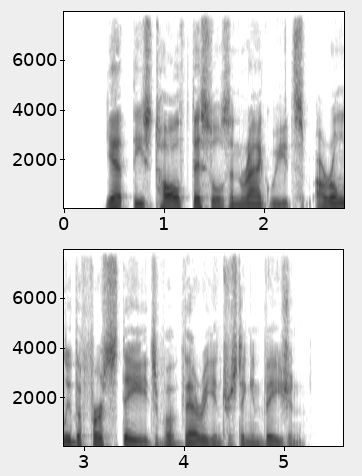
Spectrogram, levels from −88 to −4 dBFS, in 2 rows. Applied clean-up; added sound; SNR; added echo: none; none; none; none.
